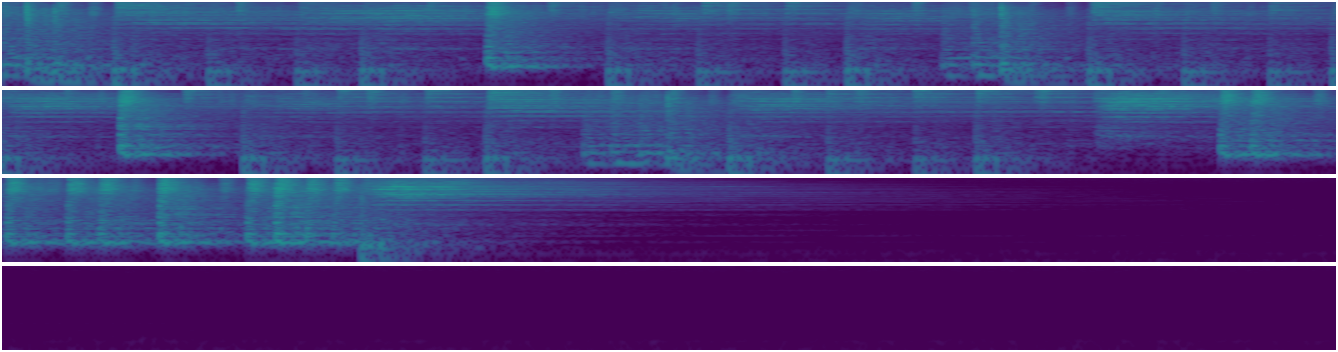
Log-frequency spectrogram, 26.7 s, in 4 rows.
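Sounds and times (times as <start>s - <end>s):
drum in a live studio: 0.0s - 16.1s.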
